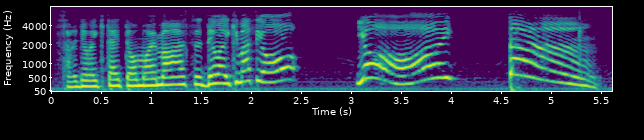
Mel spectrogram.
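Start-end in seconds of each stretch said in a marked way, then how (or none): 2.2-5.5 long drawn-out ready, then go; slow starter's countdown with a ringing release; starting call. Real, not acted. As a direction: call the race start, stretching each word. Host gives the starting call.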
